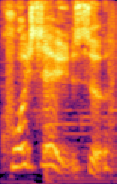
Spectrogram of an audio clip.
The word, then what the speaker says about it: cuisses: It's like the French word for thigh. – Well, then you gotta say it with an accent. Cuisses.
